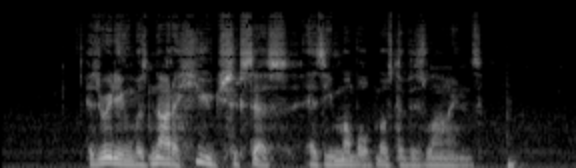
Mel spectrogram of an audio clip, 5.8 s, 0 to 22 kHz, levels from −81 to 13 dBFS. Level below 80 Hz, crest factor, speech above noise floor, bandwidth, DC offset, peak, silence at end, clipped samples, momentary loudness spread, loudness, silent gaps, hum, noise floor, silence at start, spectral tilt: -48 dBFS; 20 dB; 35 dB; 16 kHz; under 0.1%; -8 dBFS; 0.6 s; under 0.1%; 18 LU; -25 LUFS; none; none; -61 dBFS; 0.85 s; -4.5 dB/octave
